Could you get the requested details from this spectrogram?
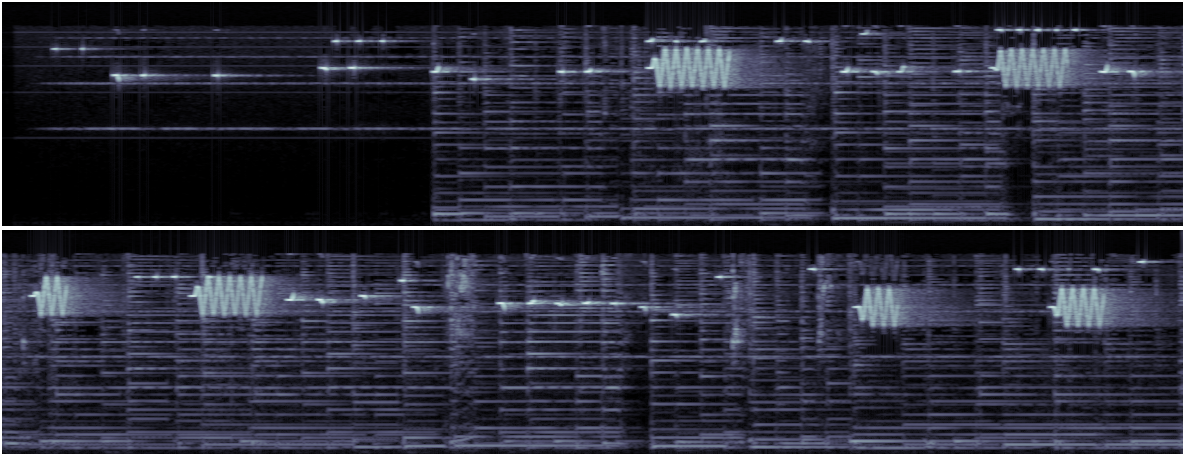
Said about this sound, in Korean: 역시 만든 새소리, 신디사이저로 만들어서 넣은 굉장히 흥미로운 새소리가 들어가 있습니다.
